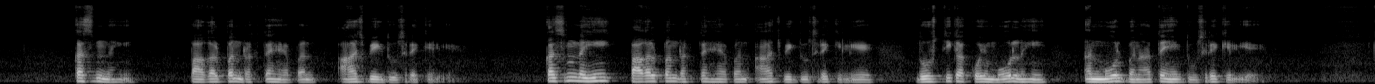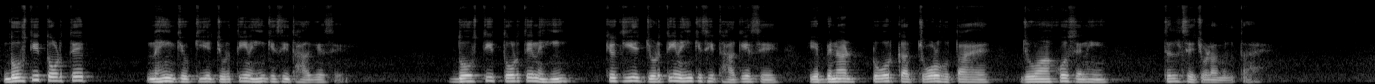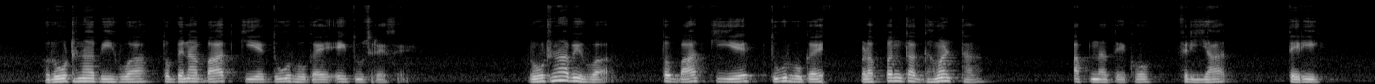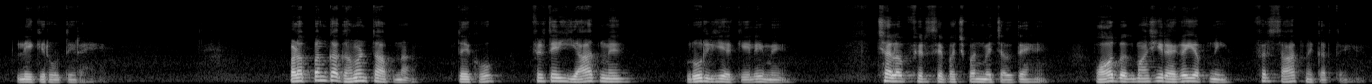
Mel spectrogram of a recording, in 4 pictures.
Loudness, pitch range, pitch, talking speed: -23 LUFS, 115-140 Hz, 125 Hz, 150 wpm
